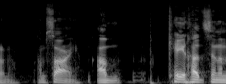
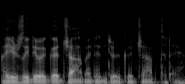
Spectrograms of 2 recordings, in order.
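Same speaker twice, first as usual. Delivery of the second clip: softer, low, deflated apology; dejected; 6 semitones lower, 9 dB quieter than usual. Real, not acted. Host apologises to cohosts for his mistake, dejected. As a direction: sound genuinely down on yourself. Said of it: "I'm just having a hard time".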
